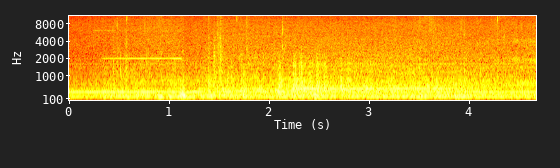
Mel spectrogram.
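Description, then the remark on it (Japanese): The power door of a Toyota Alphard Executive Lounge runs open on its motor after its one-touch seesaw switch is pressed, a steady mechanical whir with a low hum lasting several seconds, starting with a faint click, with no voices. “ここドアのところに行きますとですねワンタッチシーソースイッチっていうのがついておりまして普通にドアの取っ手を引っ張ってもいつも通り開くんですけどなんかボタンで右左みたいな感じの矢印が出てるので押してみます”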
